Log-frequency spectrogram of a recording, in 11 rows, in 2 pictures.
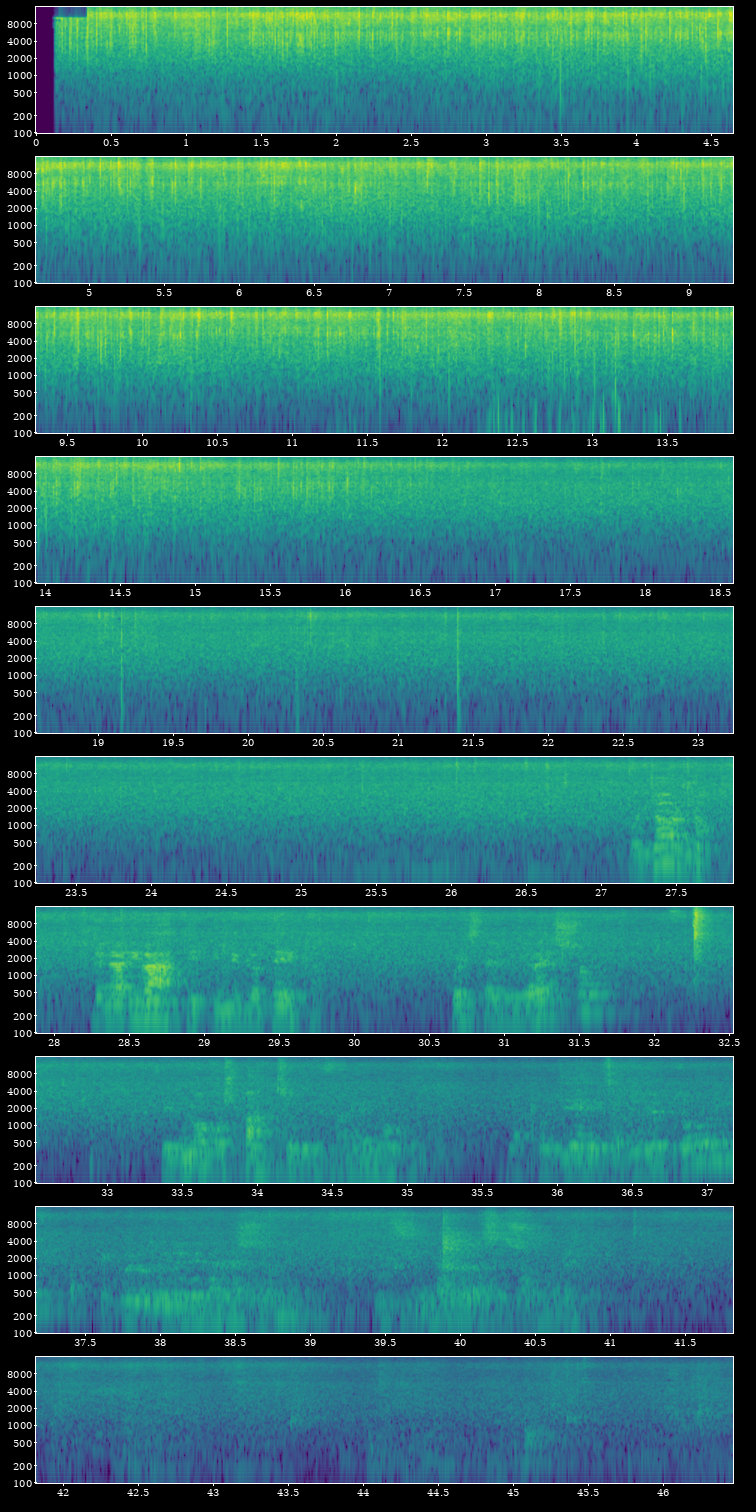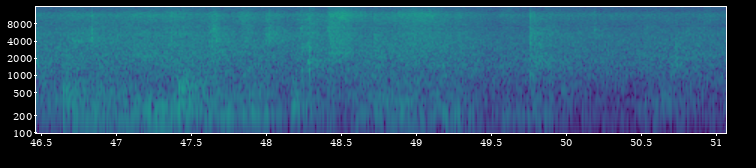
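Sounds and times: rain hiss: 0.1s - 41.7s.

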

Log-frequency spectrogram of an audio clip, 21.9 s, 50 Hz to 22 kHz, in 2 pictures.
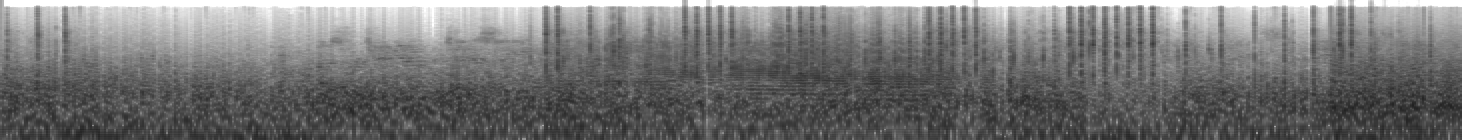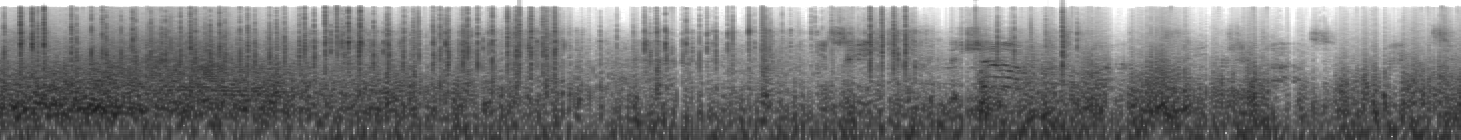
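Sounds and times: aircraft engines rumbling: 0.0s - 21.9s
pyrotechnic blasts: 0.0s - 21.9s
crackling blank gunfire: 4.0s - 18.1s.

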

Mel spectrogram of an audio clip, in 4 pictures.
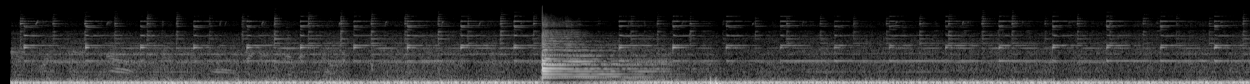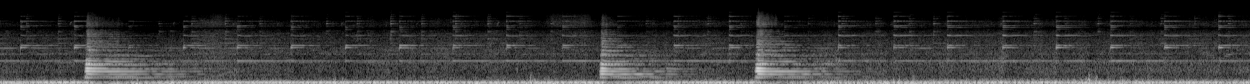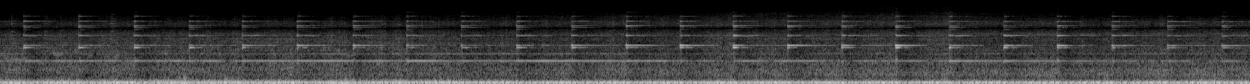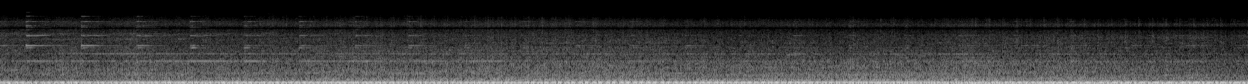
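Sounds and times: crossing signal bell ringing: 0.1s - 48.3s
diesel locomotives rumbling: 0.1s - 49.9s
locomotive air horn blasts: 5.4s - 6.7s, 13.4s - 14.6s, 18.5s - 19.4s, 20.0s - 21.1s.

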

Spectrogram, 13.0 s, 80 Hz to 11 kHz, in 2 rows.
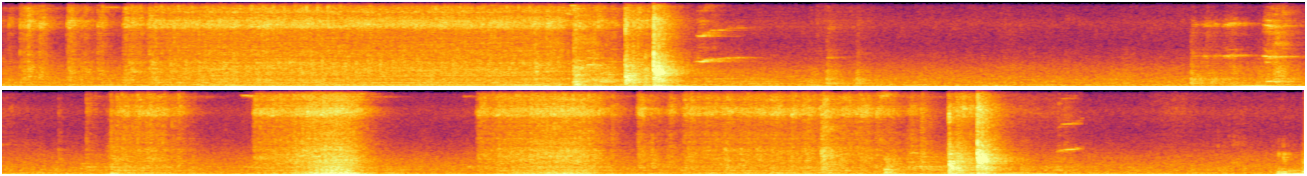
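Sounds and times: sewing machine stitching fabric: 7.0s - 11.6s.

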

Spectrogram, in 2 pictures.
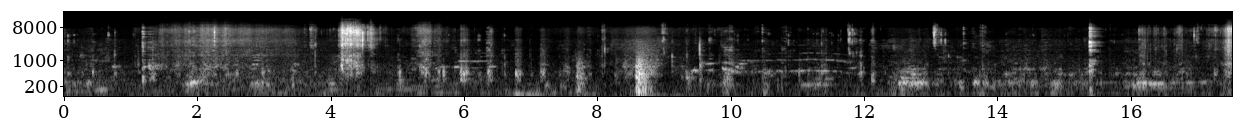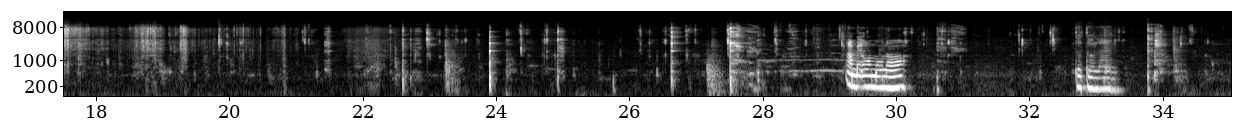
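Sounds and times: person chewing crunchy cracker: 3.4s - 8.3s, 8.9s - 12.3s, 12.9s - 13.9s, 15.4s - 29.3s, 30.1s - 31.1s, 31.7s - 32.6s, 33.8s - 35.0s.

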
